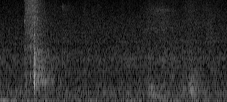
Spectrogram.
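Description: A foil-wrapped trading-card pack set down on the table with one short, sharp tap about a third of a second in, followed by faint rustling near the end.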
